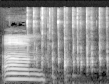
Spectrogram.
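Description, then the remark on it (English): A short sustained droning tone gives way to a quick run of about ten crisp computer keystrokes, moderately loud, tapping in an uneven rhythm. “Is that what you're all typing right. in? You're typing oh, yep.”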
